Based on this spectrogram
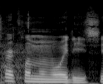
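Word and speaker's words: periclymenoides: Periclimenoides, yeah.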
